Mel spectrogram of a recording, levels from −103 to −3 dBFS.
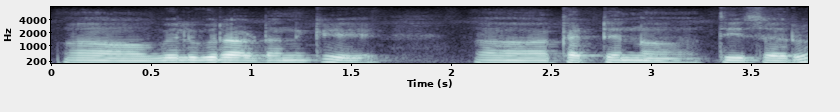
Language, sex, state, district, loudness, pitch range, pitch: Telugu, male, Telangana, Hyderabad, -19 LUFS, 115-125 Hz, 120 Hz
